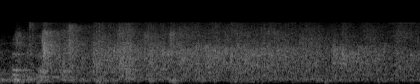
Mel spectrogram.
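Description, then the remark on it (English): A crowd claps steadily for several seconds after a Bible reading from the Book of Esther, a dense, even patter of many hands at a moderate level with no pauses, and a few voices murmur faintly underneath. “You don't have to clap for me.”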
